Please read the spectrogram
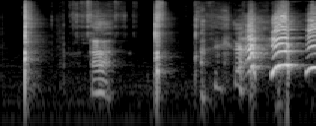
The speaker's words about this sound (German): Hörst du das? Das ist Pupshonig. Das ist wirklich anders.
